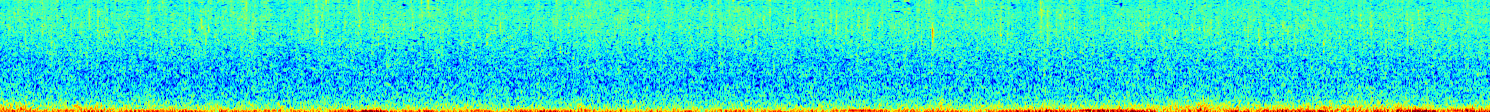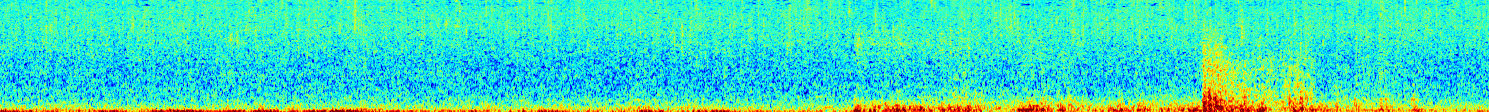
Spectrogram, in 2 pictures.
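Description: Thunderstorm: steady rain with low thunder rumbling throughout, and a louder peal of thunder near the end.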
